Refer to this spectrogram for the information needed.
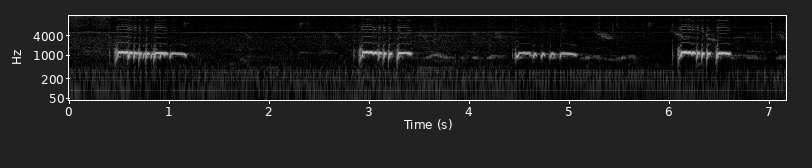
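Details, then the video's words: Local zebra dove calling as a lure for rival doves. Four short, rolling coo phrases repeated at intervals of about two seconds against quiet background. "Perkutut Lokal Gacor Raja Pikat Paling Ampuh Ahlinya Bikin Lawan Gacor Nyaut"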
